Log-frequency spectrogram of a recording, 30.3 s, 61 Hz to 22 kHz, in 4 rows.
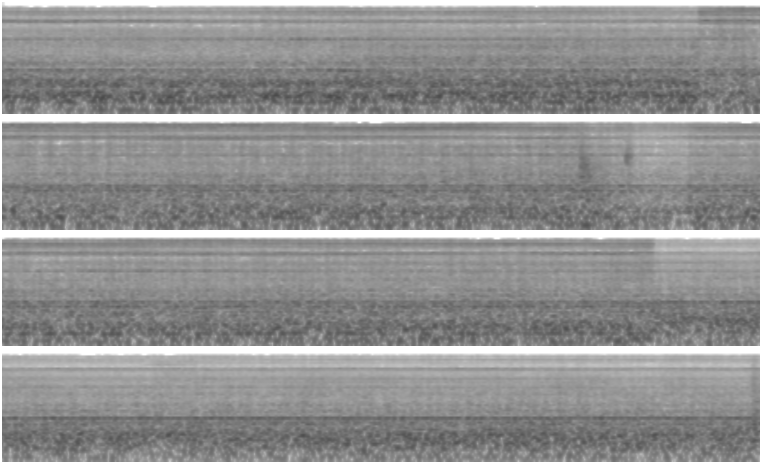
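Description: A CO2 laser cutting machine running while cutting gold mirror acrylic: a steady mechanical rush with a constant hum under it. The noise changes character abruptly a few times.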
